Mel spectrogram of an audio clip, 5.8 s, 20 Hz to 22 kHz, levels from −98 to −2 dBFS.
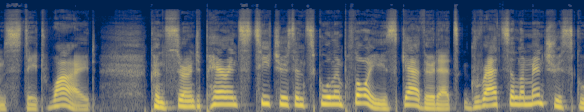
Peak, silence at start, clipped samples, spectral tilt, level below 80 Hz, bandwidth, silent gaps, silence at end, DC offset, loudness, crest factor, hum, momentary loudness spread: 0 dBFS; 0 s; under 0.1%; -5 dB/octave; -52 dBFS; 16 kHz; none; 0 s; under 0.1%; -17 LUFS; 18 dB; none; 7 LU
